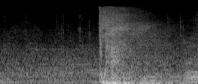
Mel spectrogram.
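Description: A burst of energy crackles and whooshes.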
